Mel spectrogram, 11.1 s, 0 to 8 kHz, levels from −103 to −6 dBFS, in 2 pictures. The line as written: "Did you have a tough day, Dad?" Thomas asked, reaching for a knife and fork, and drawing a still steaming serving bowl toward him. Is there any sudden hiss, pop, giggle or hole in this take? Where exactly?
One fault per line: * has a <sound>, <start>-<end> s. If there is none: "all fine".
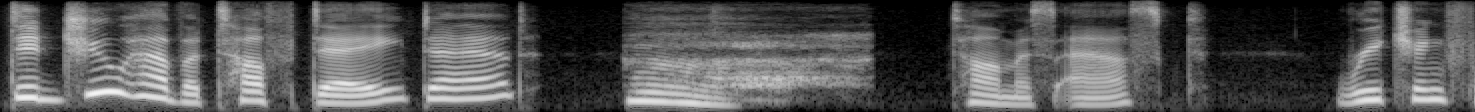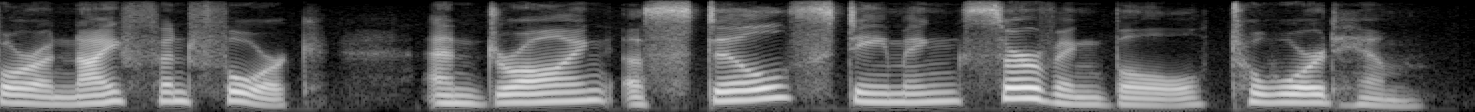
* has a sigh, 2.3-3.3 s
